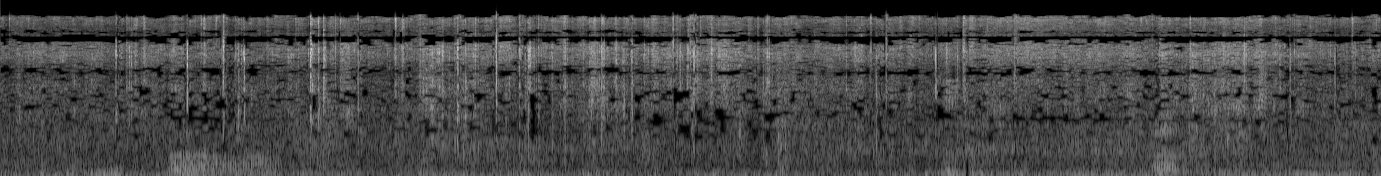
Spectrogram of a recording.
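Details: A wild boar walking on a mountain gives low, rough grunts over a steady rumbling background.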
